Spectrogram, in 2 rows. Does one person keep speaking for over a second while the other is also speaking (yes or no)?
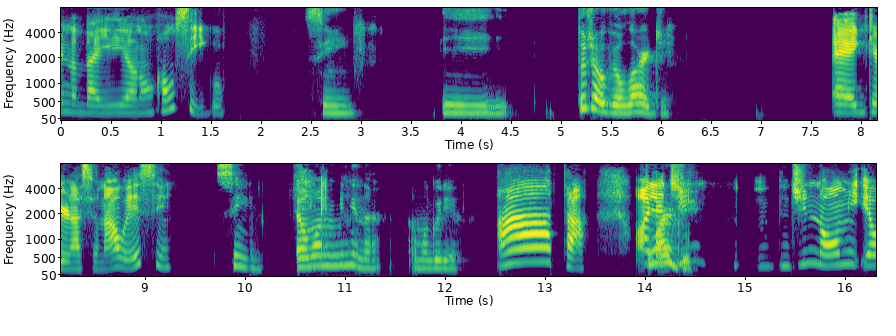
no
